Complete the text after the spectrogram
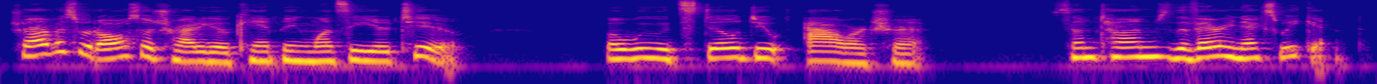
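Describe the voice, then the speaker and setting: A woman's voice: mid-range voice, lively intonation, normal speed, a little mellow, close to an everyday voice. A woman playing a loving mother in an audio drama, speaking in a reflective, sentimental way. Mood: wistful, tender. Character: loving, wistful mother recalling camping with her daughter. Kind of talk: audio drama narration and dialogue.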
